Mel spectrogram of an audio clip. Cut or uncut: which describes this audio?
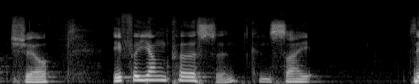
uncut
